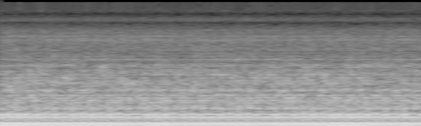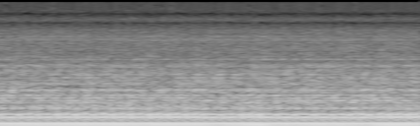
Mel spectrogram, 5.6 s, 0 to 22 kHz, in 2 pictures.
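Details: 2022 BMW M240i B58, just after an MST downpipe install with both O2 sensors reconnected. Deep, steady, even idle rumble with no misses, ticks or rattles. No check engine light; normal idle.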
